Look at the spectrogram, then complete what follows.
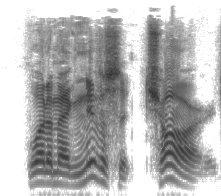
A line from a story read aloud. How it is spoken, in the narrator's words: Sherburne exclaim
